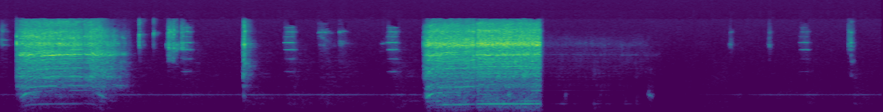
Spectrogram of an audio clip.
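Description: Two bursts of high-pitched drill whine, about a second each, separated by quiet clicks; a surgical drill advancing into the tibia for nailing.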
